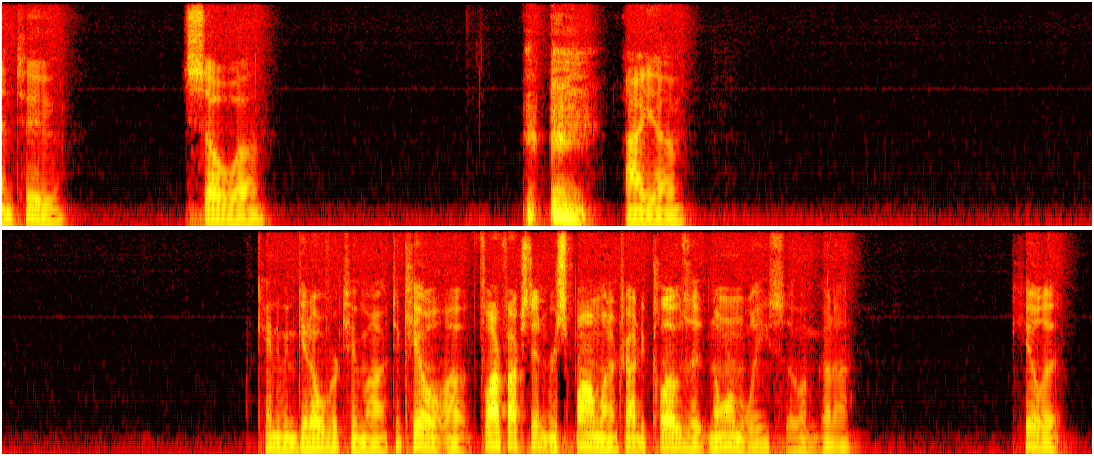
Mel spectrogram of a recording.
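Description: A man speaks calmly and close up, in short bursts with pauses.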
